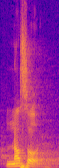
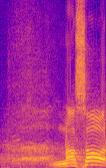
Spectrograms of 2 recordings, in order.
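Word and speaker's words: نصر: মানে ইগল পাখি এজন্য যারা এই সূরাটা পড়তে গিয়ে সওয়াদ না বলে সিন দিয়ে উচ্চারণ করেন আপনার কিন্তু নামাজ হবে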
